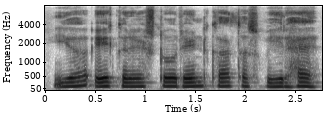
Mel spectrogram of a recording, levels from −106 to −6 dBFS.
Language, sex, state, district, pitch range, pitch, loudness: Hindi, male, Jharkhand, Palamu, 140-150 Hz, 145 Hz, -16 LUFS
